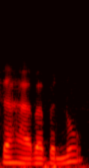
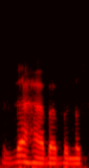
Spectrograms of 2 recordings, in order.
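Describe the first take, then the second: First: The vowel at the start of 'ibnu' is dropped. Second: The vowel at the start of 'ibnu' is dropped.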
